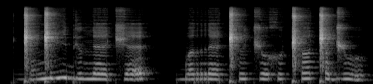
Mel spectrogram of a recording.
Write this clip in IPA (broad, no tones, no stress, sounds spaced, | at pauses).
ɡ͡ǁ ʌ ŋ͡ǁ i bʲ o ŋ ɛ t͡ʃ ɛ | b ʌ r ɛ ǁʰ ɯ t͡ʃ o x u ǁʰ ʌ ǁ ʌ d͡ʒ u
